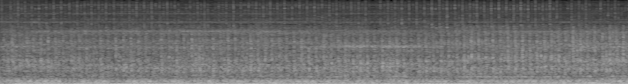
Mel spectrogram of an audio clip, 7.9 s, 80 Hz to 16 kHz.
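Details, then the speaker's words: Peugeot 205 rebuilt engine, first start after rewiring plug leads to firing order 1-3-4-2, ignition timing set by guess and carburettor unadjusted: low, lumpy idle that hunts and stumbles unevenly. "l'allumage est calée au vif et le rien n'est rien n'est calé il a démarré on sent que t'es pas bien"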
